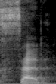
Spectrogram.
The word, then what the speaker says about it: said: doesn't fit and that's the word said it sounds like it rhymes but set is spelled very differently than it sounds so said won't work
